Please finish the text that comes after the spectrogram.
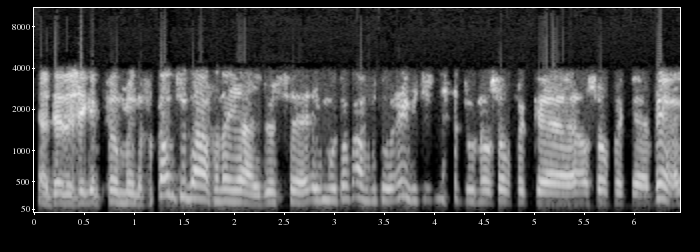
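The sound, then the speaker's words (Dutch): A man talks continuously through a thin, band-limited channel that sounds like a phone line, his voice narrow and boxy as though coming from far away, with a brief laugh partway through. “En ik ben aangekomen, maar je klinkt zo ver weg.”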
